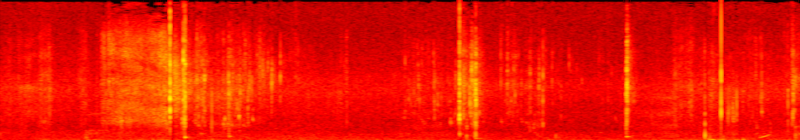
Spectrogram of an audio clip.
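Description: Shallow creek water running steadily, with a splash about a second in as a large neodymium magnet on a rope is dropped into it, and a few short sharp knocks.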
